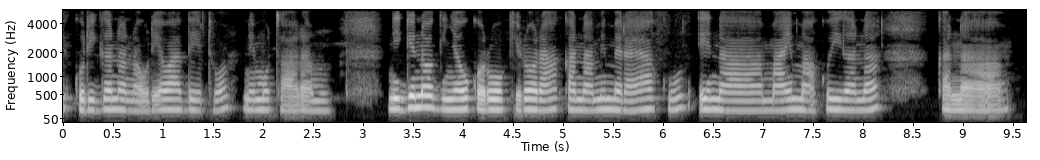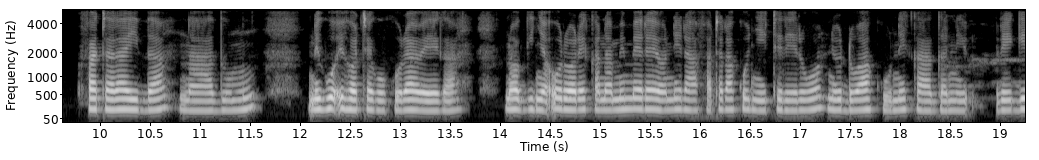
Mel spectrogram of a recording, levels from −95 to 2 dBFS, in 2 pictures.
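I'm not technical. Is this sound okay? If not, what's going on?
Yes, nothing wrong can be heard in this recording: no dropouts, glitches or distortion anywhere.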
